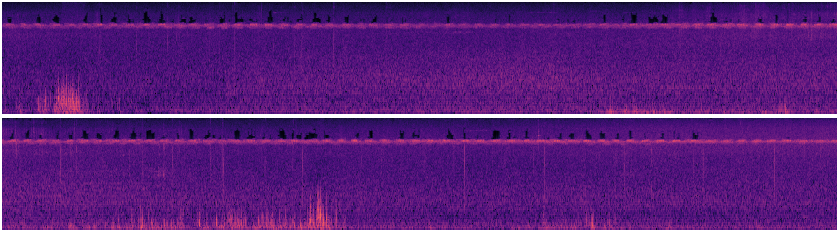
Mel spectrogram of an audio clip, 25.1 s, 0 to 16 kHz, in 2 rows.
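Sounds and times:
insects trilling: 0:09.0 - 0:25.0.

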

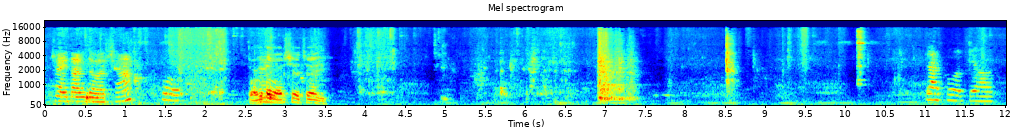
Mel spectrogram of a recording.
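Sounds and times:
metal pots clinking and knocking: 0:04.9 - 0:07.6, 0:09.9 - 0:10.5.

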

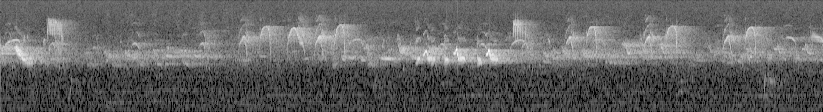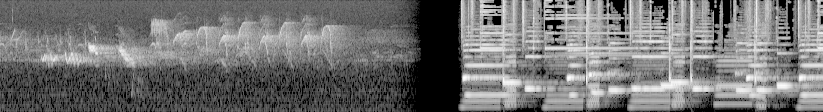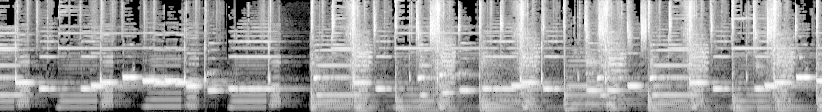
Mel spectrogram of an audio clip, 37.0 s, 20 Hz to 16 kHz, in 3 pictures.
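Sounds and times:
small birds chirping: 0:00.0 - 0:18.7
instrumental music: 0:19.2 - 0:37.0.

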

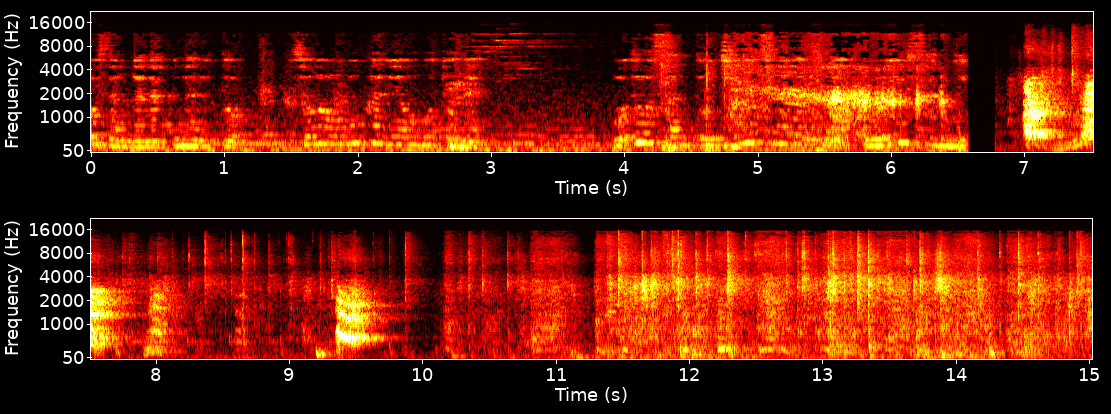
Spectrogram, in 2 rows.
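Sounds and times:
dog yelping: 0:07.0 - 0:08.2.

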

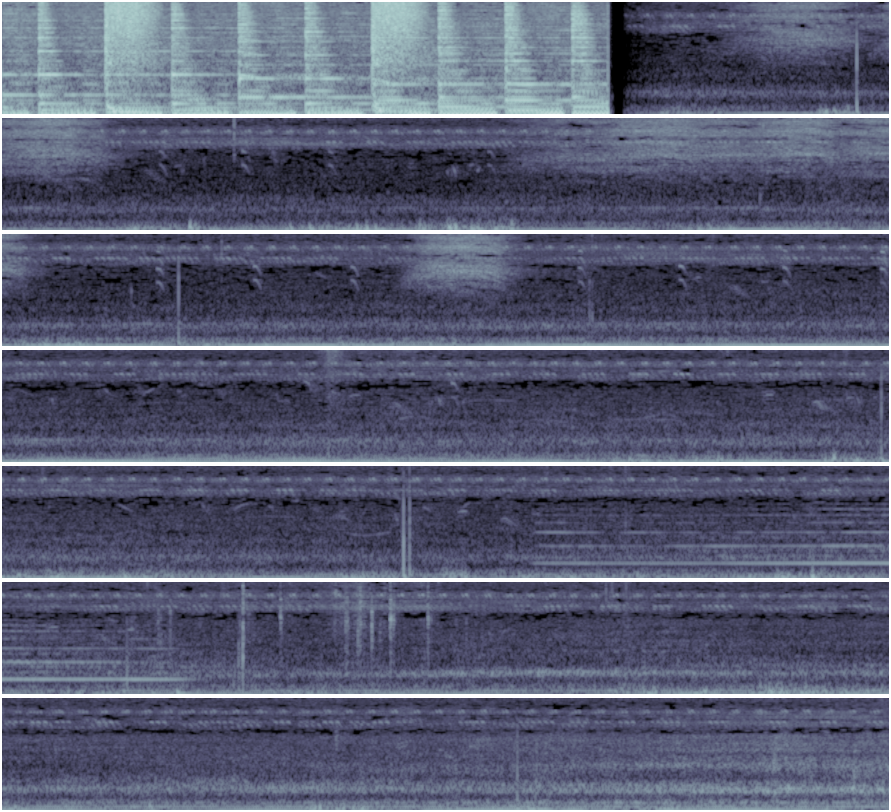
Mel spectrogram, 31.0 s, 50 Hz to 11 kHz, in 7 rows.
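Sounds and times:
steady low hum: 0:03.4 - 0:30.8
birds calling: 0:03.6 - 0:20.4.

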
